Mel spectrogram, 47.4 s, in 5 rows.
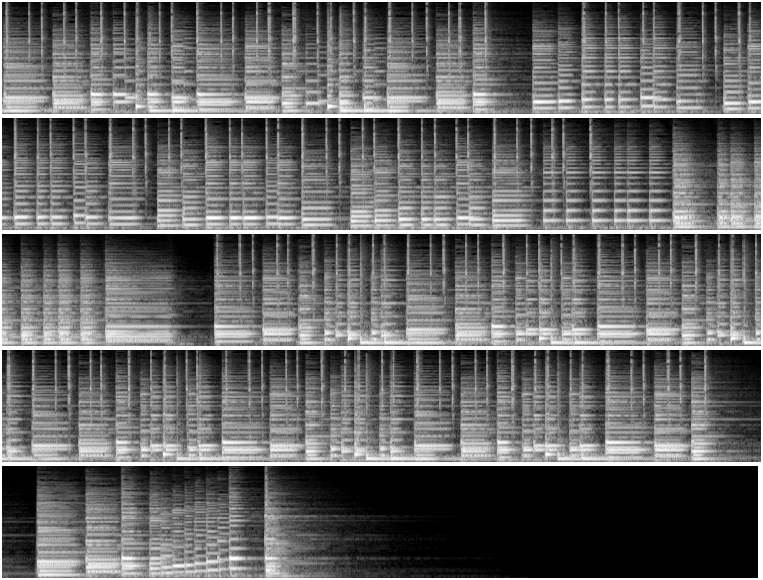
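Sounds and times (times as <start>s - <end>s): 
jazz percussion: 0.0s - 6.2s, 7.3s - 17.0s, 21.6s - 37.5s
jazz piano: 0.0s - 42.1s.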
